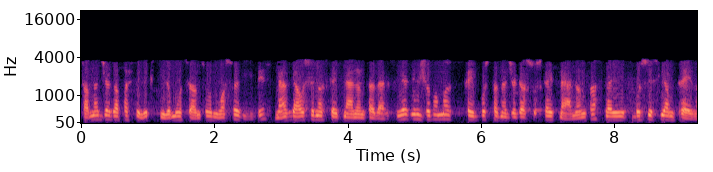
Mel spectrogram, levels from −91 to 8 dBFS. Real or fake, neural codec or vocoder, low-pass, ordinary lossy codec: real; none; 3.6 kHz; MP3, 24 kbps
